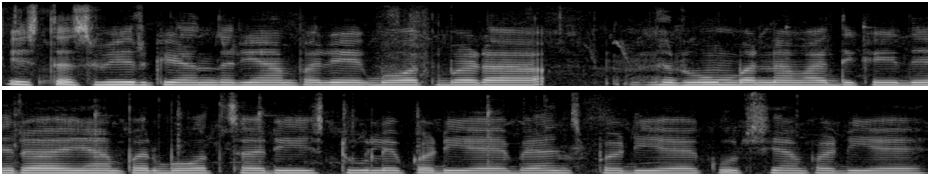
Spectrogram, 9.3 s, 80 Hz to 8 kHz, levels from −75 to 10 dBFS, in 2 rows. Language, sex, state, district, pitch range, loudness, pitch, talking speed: Hindi, female, Rajasthan, Bikaner, 215-220 Hz, -19 LUFS, 215 Hz, 190 wpm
